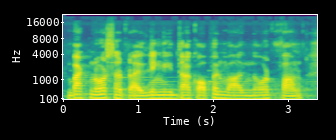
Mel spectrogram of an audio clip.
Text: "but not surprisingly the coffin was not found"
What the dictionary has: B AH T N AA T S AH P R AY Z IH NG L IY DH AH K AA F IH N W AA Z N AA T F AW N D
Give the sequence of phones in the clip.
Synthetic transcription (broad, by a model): B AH T N AA T S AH P R AY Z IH NG L IY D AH K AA P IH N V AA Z N AA T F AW N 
